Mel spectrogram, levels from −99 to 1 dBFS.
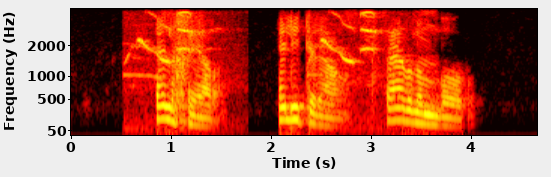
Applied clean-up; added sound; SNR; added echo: none; Bird; 3 dB; none.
